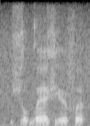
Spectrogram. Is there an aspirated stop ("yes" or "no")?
no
